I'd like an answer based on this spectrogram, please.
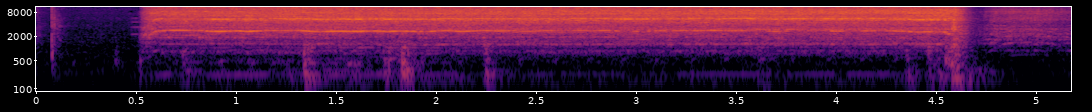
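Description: Vex minibot's small electric motors whining steadily through a high 5-to-1 gear reduction as the robot climbs the pole. The whine starts about half a second in and cuts off suddenly near the end.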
